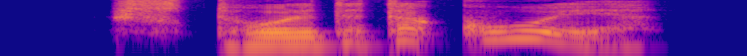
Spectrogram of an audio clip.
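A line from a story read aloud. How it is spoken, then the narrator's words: Frightened exclamation. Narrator (Russian): испуганно воскликнул Пино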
